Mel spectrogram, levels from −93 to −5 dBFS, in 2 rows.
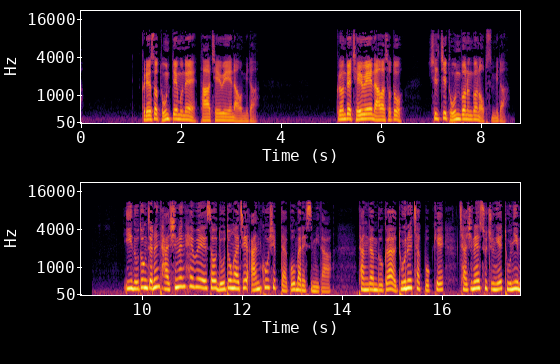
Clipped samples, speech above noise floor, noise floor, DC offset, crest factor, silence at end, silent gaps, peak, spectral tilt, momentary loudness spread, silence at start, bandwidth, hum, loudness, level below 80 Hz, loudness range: under 0.1%; 47 dB; -64 dBFS; under 0.1%; 18 dB; 0 s; 8.68-9.00 s; -2 dBFS; -5.5 dB/octave; 16 LU; 1.25 s; 11.5 kHz; none; -18 LUFS; -46 dBFS; 9 LU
